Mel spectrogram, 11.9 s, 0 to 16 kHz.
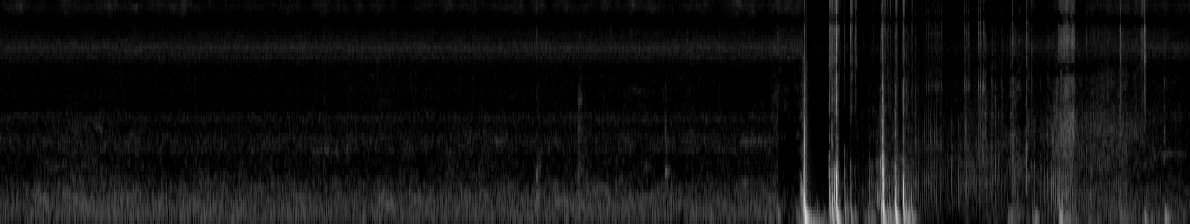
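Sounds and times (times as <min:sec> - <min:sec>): sharp knocks and clatters: 0:08.0 - 0:10.8
short rustle: 0:09.2 - 0:11.6.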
